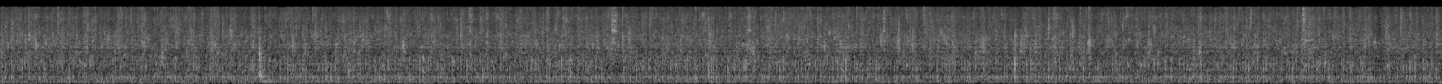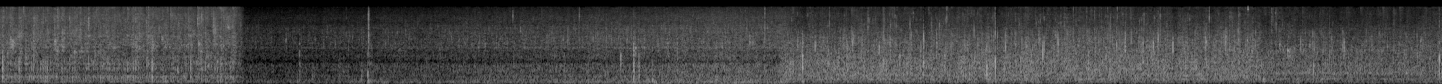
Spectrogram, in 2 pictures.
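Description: Pork fat sizzling and crackling as it renders into lard in a pan: a dense hiss with scattered pops. It cuts off abruptly about 17 seconds in to a quieter hiss, and a fuller sizzle returns about 22 seconds in.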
